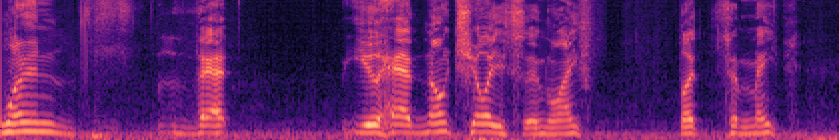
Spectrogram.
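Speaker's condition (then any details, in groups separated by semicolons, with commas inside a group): Parkinson's disease; asked neurologist about trying cannabis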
